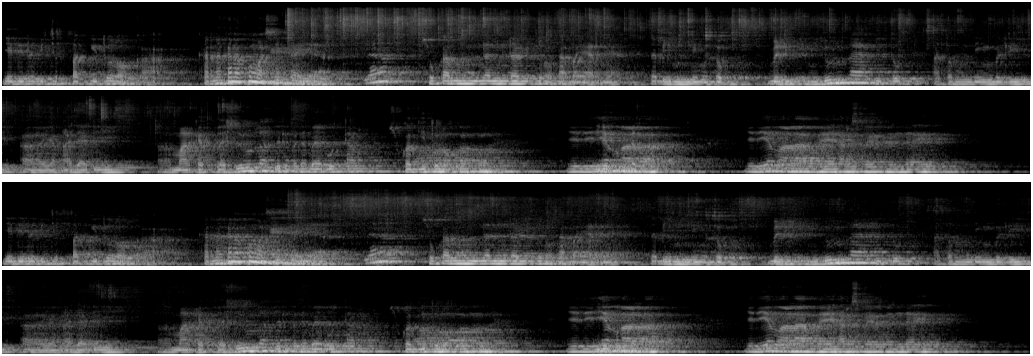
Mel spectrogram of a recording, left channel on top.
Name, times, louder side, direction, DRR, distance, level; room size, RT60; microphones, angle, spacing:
voice 1, 0.0-1.6 2.0-3.2 3.6-3.9 4.2-6.2 6.5-7.3 7.7-9.1 9.3-11.4 11.8-15.2 16.2-16.8, equal, 35° left, 1 dB, 2.8 m, -24 dB
voice 2, 2.4-3.0 7.1-7.2 14.4-15.2 15.9-16.8 17.7-19.5, equal, 15° right, 1 dB, 6.2 m, -23 dB
sound 1, 2.8-13.9, left 7 dB, 85° left, 7.9 m, -44 dB
28.0 x 21.5 x 9.6 m, 1.4 s
head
